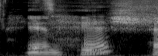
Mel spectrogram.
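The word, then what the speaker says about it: Heche: Anne Hesh.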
